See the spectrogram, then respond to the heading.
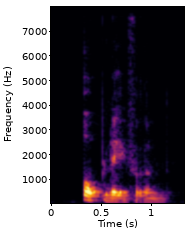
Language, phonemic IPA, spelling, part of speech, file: Dutch, /ˈɔplevərə(n)/, opleveren, verb, Nl-opleveren.ogg
- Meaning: 1. to produce 2. to result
